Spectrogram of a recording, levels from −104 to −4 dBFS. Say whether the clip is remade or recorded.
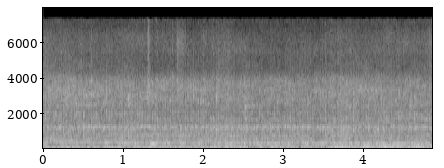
remade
